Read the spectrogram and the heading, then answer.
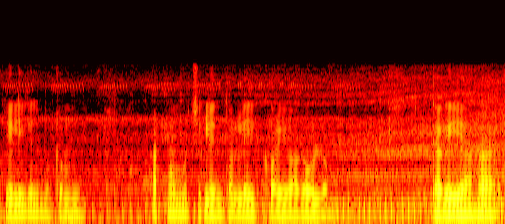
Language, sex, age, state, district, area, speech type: Tamil, male, 30-45, Tamil Nadu, Tiruvarur, rural, spontaneous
